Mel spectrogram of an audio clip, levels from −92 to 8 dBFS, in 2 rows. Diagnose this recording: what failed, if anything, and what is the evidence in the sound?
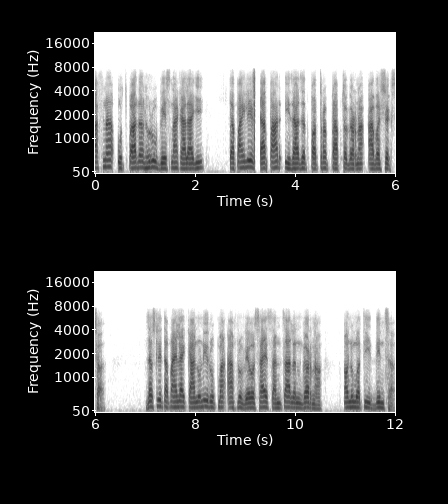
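AMR wideband (HD Voice) codec damage runs through the whole clip, at the codec stage. The speech is rough and raspy and nothing reaches above 7.3 kHz, which fits AMR-WB at its lowest 6.6 kbit/s mode, where the pulse-driven vocal tract model lacks the bits to code speech cleanly.

A wireless microphone squelch dropout occurs from 3.12 to 3.31 s, in the analogue radio link ahead of the converter. The FM signal fades, hiss rises, and the receiver's squelch then mutes the output for about 118 ms before the speech returns.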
